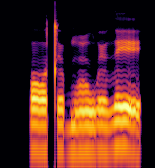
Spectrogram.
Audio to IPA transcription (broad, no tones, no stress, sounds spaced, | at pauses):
ɔ t ɵ b õ w ø ð e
